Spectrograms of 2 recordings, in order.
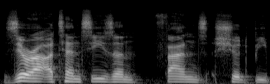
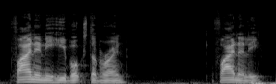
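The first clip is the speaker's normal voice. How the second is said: ordinary talk, nothing marked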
